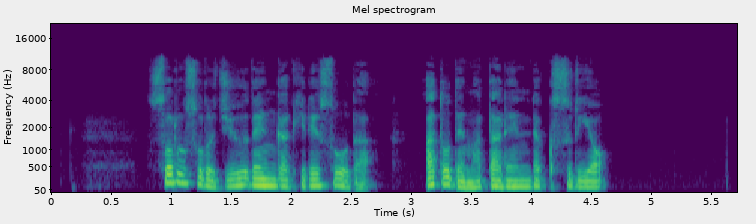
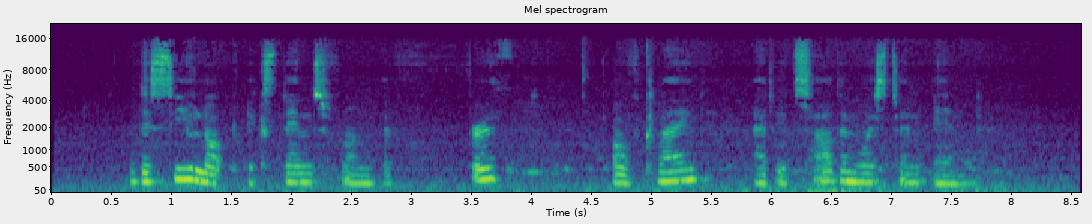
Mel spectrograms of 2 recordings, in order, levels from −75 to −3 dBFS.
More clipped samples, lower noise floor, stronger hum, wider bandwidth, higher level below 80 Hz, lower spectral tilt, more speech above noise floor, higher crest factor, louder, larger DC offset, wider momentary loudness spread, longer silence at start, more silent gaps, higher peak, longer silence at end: neither; first, -70 dBFS vs -46 dBFS; neither; second, 11.5 kHz vs 16.5 kHz; about the same, -42 dBFS vs -42 dBFS; first, -6 dB/octave vs -4 dB/octave; first, 47 dB vs 24 dB; about the same, 22 dB vs 20 dB; about the same, -24 LUFS vs -22 LUFS; neither; second, 7 LU vs 22 LU; first, 0.85 s vs 0.15 s; neither; about the same, -2 dBFS vs -4 dBFS; first, 1.1 s vs 0.1 s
